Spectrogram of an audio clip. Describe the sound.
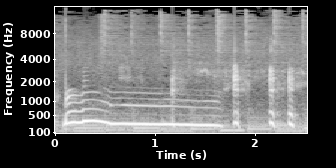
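A person howls like a wolf in one long, loud, sustained wavering note lasting over a second, followed by a few short voiced sounds and breaths.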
